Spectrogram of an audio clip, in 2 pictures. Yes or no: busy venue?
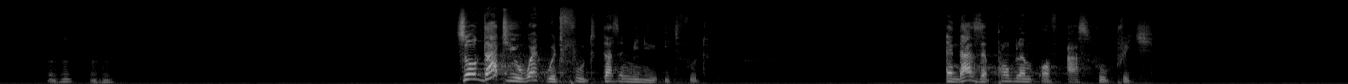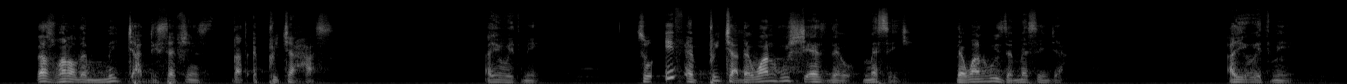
no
